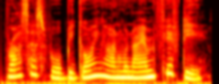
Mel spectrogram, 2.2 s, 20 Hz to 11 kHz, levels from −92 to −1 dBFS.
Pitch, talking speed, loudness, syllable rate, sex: 215 Hz, 275 wpm, -14 LUFS, 5.7 syllables/s, female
